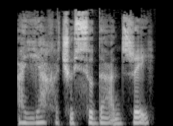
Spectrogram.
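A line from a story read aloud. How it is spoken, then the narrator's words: Muffled growl. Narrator (Russian): Престон глухо прорычав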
